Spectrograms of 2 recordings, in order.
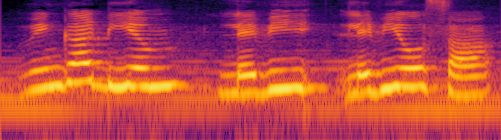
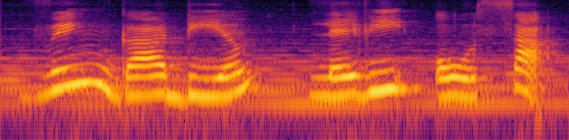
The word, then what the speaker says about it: Wingardium Leviosa: Wingardium Leviosa, he shouted, waving his long arms like a windmill. "You're saying it wrong," Harry heard Hermione snap. "It's Wingardium Leviosa. Make the gur nice and long."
